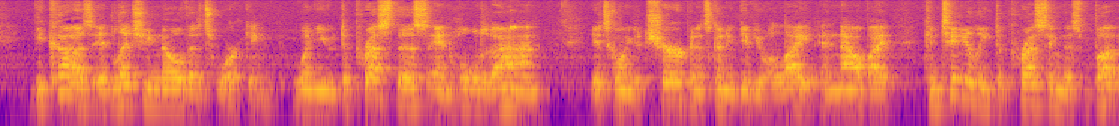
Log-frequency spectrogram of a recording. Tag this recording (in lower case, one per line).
speech
inside a small room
